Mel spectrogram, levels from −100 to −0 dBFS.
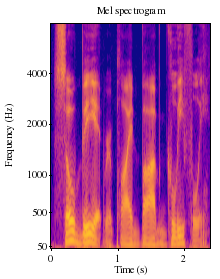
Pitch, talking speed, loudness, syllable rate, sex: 85 Hz, 150 wpm, -19 LUFS, 3.9 syllables/s, male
